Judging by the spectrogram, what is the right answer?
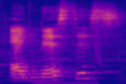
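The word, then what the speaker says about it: acnestis: All right, so the word of the night is agnestis.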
